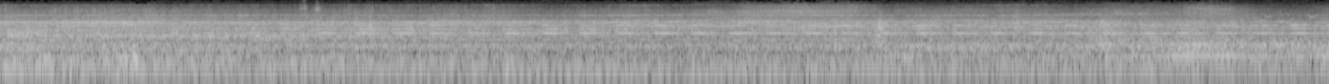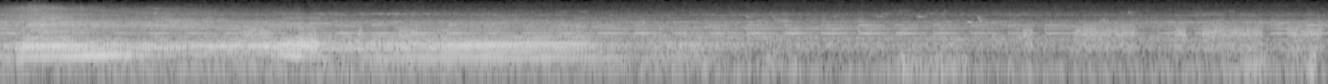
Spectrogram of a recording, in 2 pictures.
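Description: A diesel-electric locomotive engine rumbles.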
